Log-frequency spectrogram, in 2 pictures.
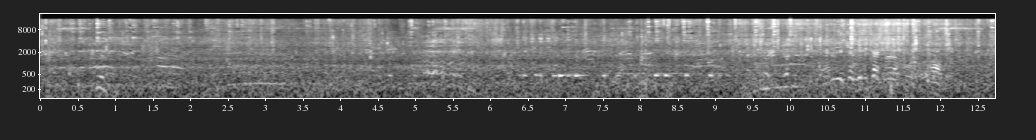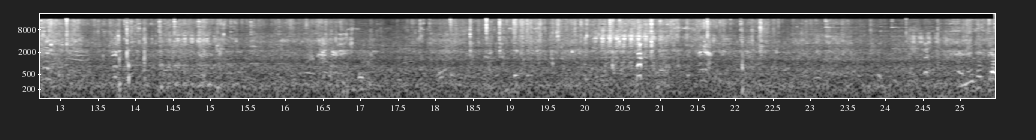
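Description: Goats bleat close by.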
